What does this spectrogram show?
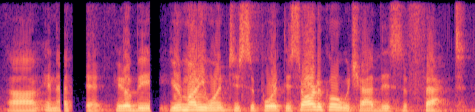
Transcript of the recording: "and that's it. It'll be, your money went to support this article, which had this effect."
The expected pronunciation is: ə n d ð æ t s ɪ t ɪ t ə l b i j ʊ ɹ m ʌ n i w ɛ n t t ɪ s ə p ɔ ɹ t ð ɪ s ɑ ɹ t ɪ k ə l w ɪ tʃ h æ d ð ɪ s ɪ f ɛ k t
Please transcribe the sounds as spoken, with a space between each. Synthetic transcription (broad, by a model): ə n ð æ t s ɪ t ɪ t l b i j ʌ ɹ m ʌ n i w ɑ n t t ɪ s ə p ɔ ɹ t ð ɪ s ɑ ɹ t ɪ k l w ɪ tʃ h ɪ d ð ɪ s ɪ f ɛ k t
